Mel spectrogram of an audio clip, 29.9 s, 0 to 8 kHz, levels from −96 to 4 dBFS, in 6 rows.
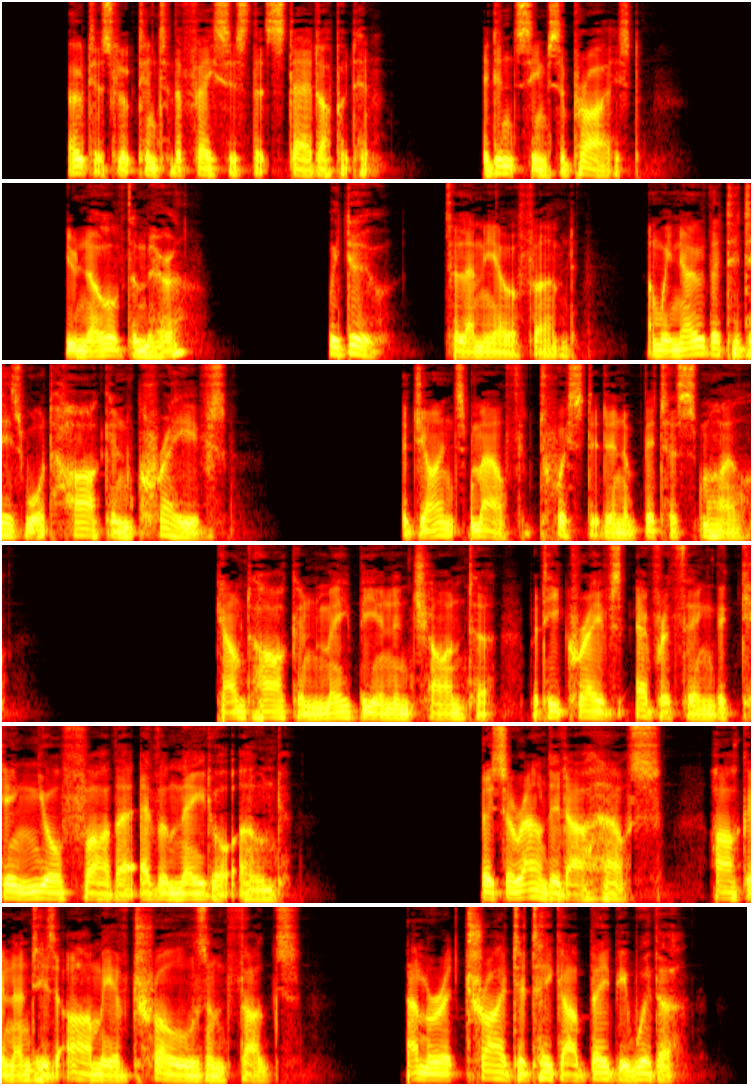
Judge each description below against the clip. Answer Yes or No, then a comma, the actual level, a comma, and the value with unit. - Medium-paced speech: Yes, average, 155 wpm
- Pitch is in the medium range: No, very low, 85 Hz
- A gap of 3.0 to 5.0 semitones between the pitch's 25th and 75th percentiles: Yes, average, 3.6 semitones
